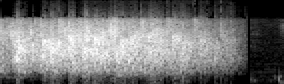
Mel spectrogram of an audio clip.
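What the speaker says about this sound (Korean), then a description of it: "이 두 분에게 좀 큰 박수 부탁드립니다." Dense audience applause fills the hall at a lecture on Marxism and psychology, loud and steady for about two and a half seconds before cutting off abruptly, leaving a brief faint tail.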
